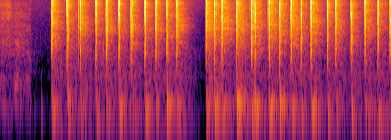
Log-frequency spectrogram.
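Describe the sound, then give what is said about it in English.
A dog's footsteps: quick, sharp claw clicks tapping in a fast, steady patter, broken by a brief pause before the run of steps resumes. “These are the footstep sounds of which animal? A dog, a lizard, or a duck?”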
